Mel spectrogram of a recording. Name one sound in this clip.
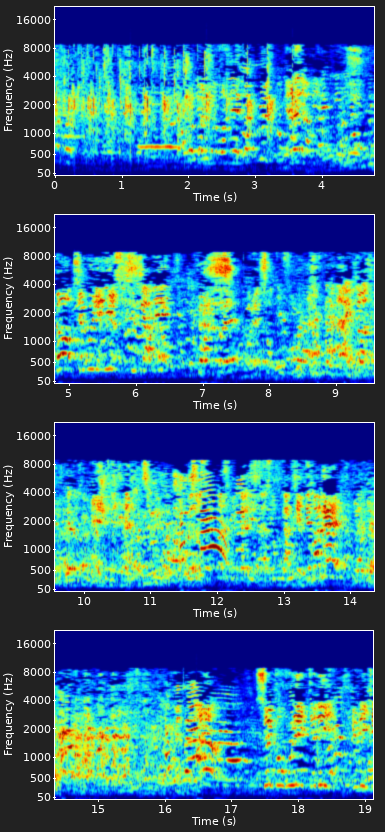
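Acoustic guitars strum a lively tune.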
